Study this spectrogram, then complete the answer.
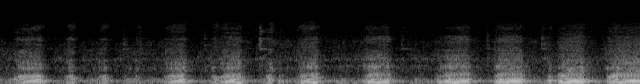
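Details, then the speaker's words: Second-gen truck idling very high with no ECU codes because the engine computer reads coolant at -47, thinking it's extremely cold. Throttle is extremely touchy, and deep revs surge up and down with the slightest input. Erratic revving. "So, this is a high idle due to it thinking it's extremely cold outside. Get a load of this. This truck has the touchiest throttle I've ever felt."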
